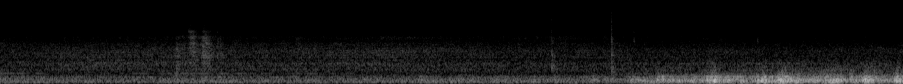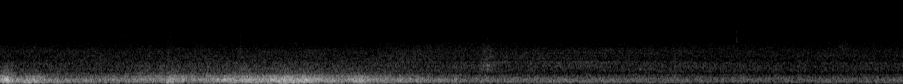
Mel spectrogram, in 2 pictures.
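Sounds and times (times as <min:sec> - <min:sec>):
rain hiss: 0:00.0 - 0:18.0
thunder rumbling: 0:05.7 - 0:16.0.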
